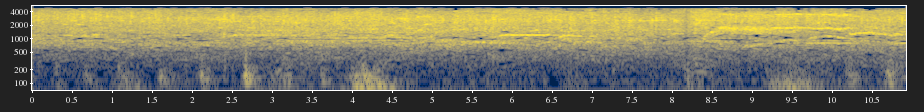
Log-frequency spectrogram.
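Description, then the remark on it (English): An audience claps and shouts for the Lord together in a sustained, dense roar of applause and cheering, with scattered whoops rising over the steady clapping for the full length. “Let's clap again and shout for the Lord, for he is worthy of our praise.”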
